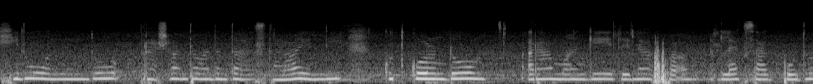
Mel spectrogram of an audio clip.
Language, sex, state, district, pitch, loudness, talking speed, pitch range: Kannada, female, Karnataka, Raichur, 245 Hz, -19 LUFS, 80 wpm, 235-255 Hz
